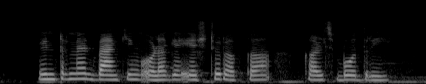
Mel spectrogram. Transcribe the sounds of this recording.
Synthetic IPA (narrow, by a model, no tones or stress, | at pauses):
iɳʈɐɾneʈ̚baːŋkiŋɡɔ̰ɭɐɡeʔeʂʈuɾɔkːɐkɐɭsboːd̪ɾi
